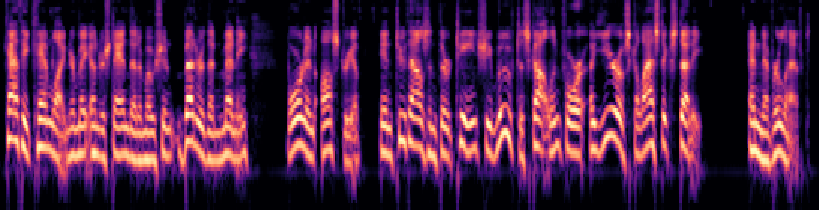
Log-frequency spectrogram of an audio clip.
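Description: An American man hosting a podcast, reading a measured, scripted introduction. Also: a little high, a little mellow, no room sound, clean studio sound. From USA. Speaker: podcast host.

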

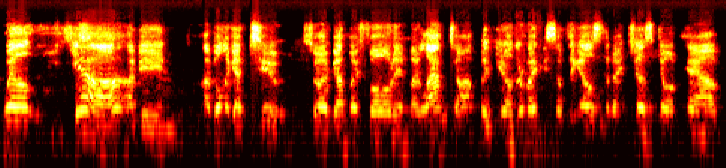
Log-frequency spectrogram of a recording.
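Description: A man in his sixties co-hosts a podcast from inside a rental car on the road, his voice tinny and boxed-in as if in a tin can on a dull lo-fi remote line. Slightly high and pushed bright, it swings hugely in pitch at a moderate pace with hardly any pauses. He chats casually in a rambling, hesitant way, trailing off mid-thought.

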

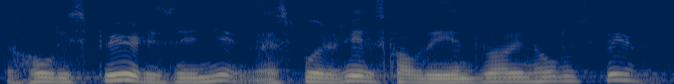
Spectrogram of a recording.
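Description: A man's voice: medium pitch, lively intonation, fast, dark tone. Older man preaching in a reverberant hall. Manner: preaching with call-and-response, rising to exclamations. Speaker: pastor. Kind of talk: sermon.

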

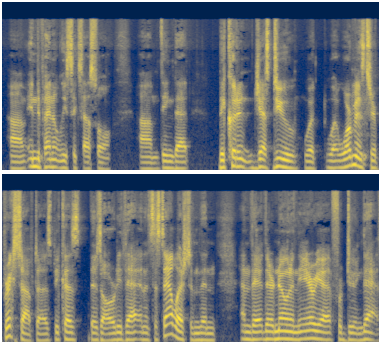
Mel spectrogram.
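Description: A man's voice: medium pitch, a bit bright, no echo. A man co-hosting an online talk show, chatting casually, often laughing and restarting his sentences. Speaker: podcast co-host. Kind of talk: casual chat.

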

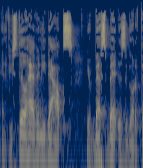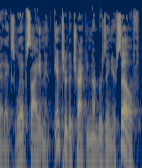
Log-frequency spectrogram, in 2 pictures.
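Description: A man with a low, slightly mellow, expressive voice talks fairly fast as he hosts a tech news podcast. He keeps it conversational, mixing casual chat with passages read aloud.

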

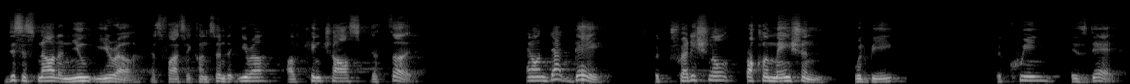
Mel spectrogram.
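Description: In a reverberant church hall with long echo, a man preaches an expository sermon to his congregation, walking through scripture step by step and often turning to them with rhetorical questions. A native Hokkien Chinese speaker, he has a slightly high, husky, expressive voice and talks at normal speed.

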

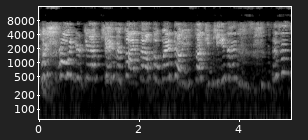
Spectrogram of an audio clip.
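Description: A woman voicing an angry man on a medieval street who yells and swears at someone tossing chamber pots. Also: extremely high pitch, racing, voice pushed up, heavily acted. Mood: furious. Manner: shouting, swearing rant. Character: angry male passerby on a medieval street, cursing. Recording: roomy, mic far off.

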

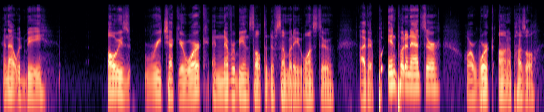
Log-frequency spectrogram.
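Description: A man's voice: sits low, a little slow, no room sound, clean studio sound. A man co-hosting a travel vlog, chatting and joking with friends in a car. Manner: joking, teasing, lively. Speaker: vlog co-host. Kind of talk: casual chat.

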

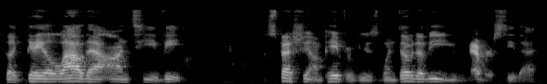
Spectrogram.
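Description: A man co-hosting a casual wrestling podcast, talking in an animated, rambling way with swearing. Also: mid-range voice, a little fast. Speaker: podcast co-host.

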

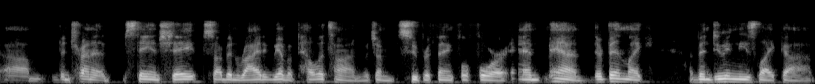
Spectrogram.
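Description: A man in his thirties from Montana, a bass player talking loosely with lots of fillers. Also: dark tone, dry recording, muffled recording. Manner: loose, rambling storytelling with many fillers. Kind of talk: casual conversation.

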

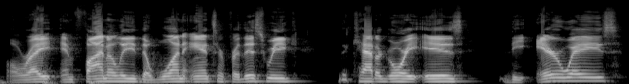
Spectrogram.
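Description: A bright, clear-voiced man hosts a solo podcast, relaxed and upbeat. His voice has a slight nasal stuffiness from a cold. He keeps it conversational, checking in with listeners now and then. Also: medium pitch, unhurried. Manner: laid-back, upbeat, frequent "right?". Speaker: podcast host.

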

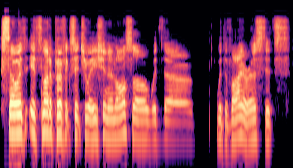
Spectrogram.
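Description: A man's voice: on the high side, flat delivery, measured pace, no room sound. A middle-aged man, a frame-building teacher, explaining his work thoughtfully in a conversational interview, with hesitant restarts.

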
